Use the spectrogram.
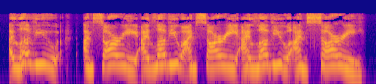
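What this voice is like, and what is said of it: Shouting, voice fading with each repetition. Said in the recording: “my brother shouts after me ... His voice gets smaller with each repetition until it's no longer in the air”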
